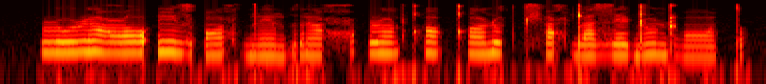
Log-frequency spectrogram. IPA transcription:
ɭu˨˦ɭə̃˧ ʕɔ˦ ʔĩ˦˨z ʔɔ̃˨ħd̪ẽ˨brə̃˧ħ | ɭɔ̃˧ɳqʰũ˧ qʰɔ̃˨˦ɳu˨t t͡ʃʰə˨ħɖa˨ze˨ɖũ˧ ɖʱɔ̃˨t

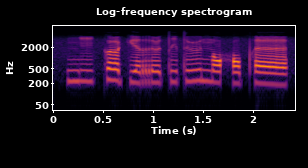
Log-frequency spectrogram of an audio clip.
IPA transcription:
ŋi kœkʲɛrø titʉnɔ hɔpʰɛ

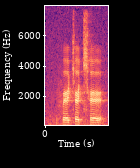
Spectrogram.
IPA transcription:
fɛcɛ t͡ɕʰɛ

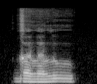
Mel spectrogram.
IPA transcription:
ɡʌlʌ lu

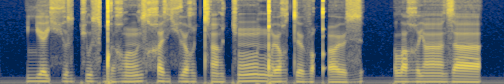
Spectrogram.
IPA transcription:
ʎɛ çozcuzɡ͡ǃəʁõːz χɛzçøʁ cʰãʁcõː ŋ͡ǃœʁ tœvəqʼœz | lˠəʁjãːza

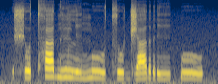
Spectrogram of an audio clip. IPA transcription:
ʃʊ˨˦tʰa˦ dĩ˦li˨ŋuː˦˨ t͡su˨d͡ʒa˨˦riː˨k͡puː˦˨

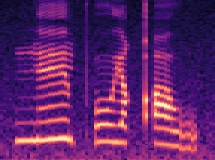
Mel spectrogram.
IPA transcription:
nẽpʼojqʼɤw

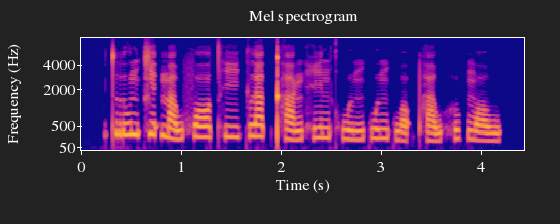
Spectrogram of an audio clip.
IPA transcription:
tru˥˩n t͡ɕe˥˩ʔma˩˦w fɔː˧tʰiː˧kla˦˥t̚ kʰa˩˦ŋhi˧nkʰwɯ˩˦ŋ kwɯ˥˩ŋkwɔ˨˩ʔ pʰa˩˦w hu˥˩k̚mɔː˧w

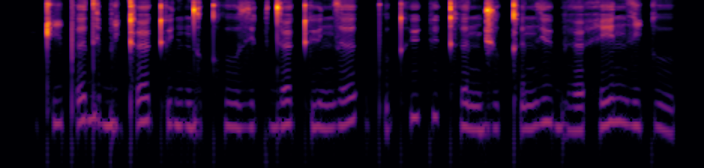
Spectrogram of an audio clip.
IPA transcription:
kʼipʼəde bikʼœkʼyd ndukʰuzyk dœ kʼynzə | pʼukʰyky kʰənd͡ʒu kʼənzybʱœ he nziku

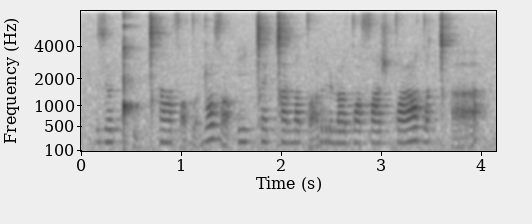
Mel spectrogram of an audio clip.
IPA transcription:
zɵǃʰḭ ǀʰãsˤḭ dˤɛ̰ɖɵzˤa̰ ʔiǀɛ ǀanitˤa̰rɵ ɳʉtˤɵ sˤaʃ tˤʉjidˤɵ ǀʰa̰

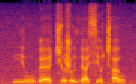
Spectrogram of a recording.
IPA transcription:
nʲuːɓɛː t͡ɕɯʐulʲ ɾa sʲɔcʰau̯

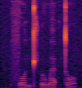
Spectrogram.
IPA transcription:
font͡ʃʼɯwɛʔto

